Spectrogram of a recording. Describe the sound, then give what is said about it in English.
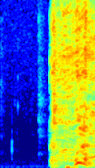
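A single abrupt cough bursts out into another person's face after a moment of silence, harsh and breathy with a short rasping tail. “Oh, you just, like, coughed in my face.”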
